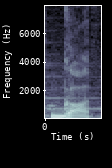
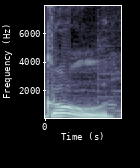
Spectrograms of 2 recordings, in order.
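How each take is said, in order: First: The vowel is a short o sound. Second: The vowel is a long oh sound. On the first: The speaker calls it wrong. "নট গট" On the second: The speaker calls it right. "তোমাদের বলতে হবে গোট"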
